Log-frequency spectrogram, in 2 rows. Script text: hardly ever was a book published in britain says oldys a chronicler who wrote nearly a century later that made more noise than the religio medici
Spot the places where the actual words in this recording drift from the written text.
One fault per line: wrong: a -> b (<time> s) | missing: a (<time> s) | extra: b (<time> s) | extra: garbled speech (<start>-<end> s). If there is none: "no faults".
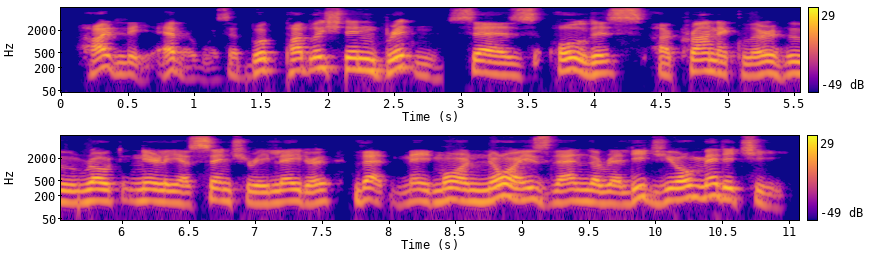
no faults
